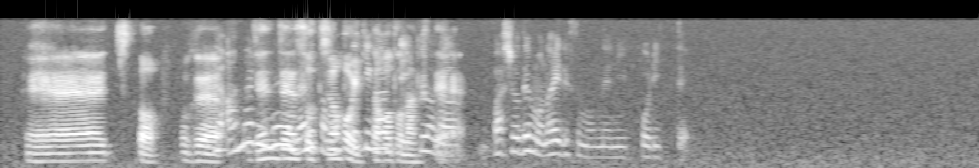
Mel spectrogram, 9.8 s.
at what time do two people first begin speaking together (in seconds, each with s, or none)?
2.1 s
